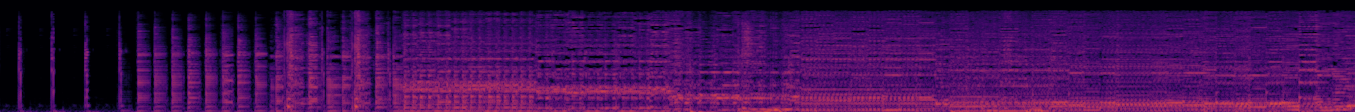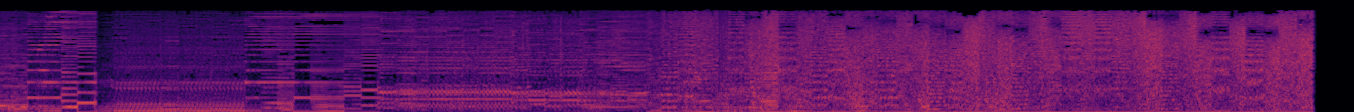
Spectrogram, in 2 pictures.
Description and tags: One in a small series of weird glitch beats. Created with sounds I made sequenced and manipulated with Gleetchlab. Each one gets more and more glitchy.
